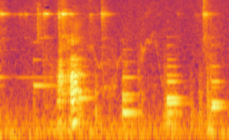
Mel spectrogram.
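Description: A puppy whining briefly over background music, the loudest moment coming a little after the first half second.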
